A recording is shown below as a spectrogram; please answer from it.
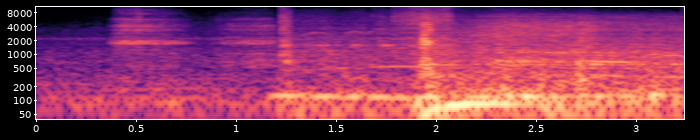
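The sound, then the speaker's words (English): A car drives out of a parking lot, its quiet engine hum building gradually, with a couple of sharp clicks on top and no voices. “drives out of the lot in the opposite direction”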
